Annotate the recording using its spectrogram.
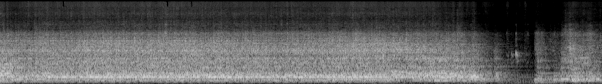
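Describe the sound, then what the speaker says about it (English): A plastic shredder machine grinding up plastic trash runs with a loud, steady mechanical whine, then briefly dips and sputters near the end before picking back up. "So if I shred it down here without jamming my machine, I can take these larger particles and throw them in here, and then turn this machine on."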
